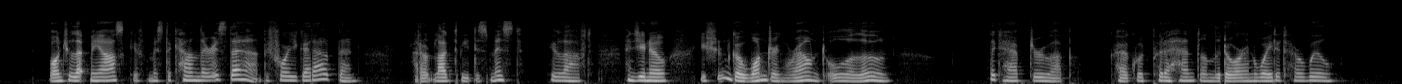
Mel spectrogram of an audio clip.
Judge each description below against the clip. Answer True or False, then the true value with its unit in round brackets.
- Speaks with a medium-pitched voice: True (170 Hz)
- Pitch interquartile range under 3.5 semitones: True (2.4 semitones)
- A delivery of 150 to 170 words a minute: False (205 wpm)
